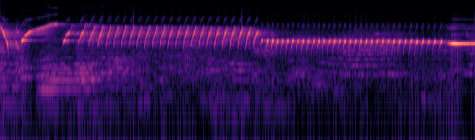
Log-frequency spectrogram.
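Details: Champion 'sobek' canary trilling to provoke and overpower rivals: a high, rapid buzzy trill held for about a second and a half, then a long steady whistled note, ending in a brief sharp chirp.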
